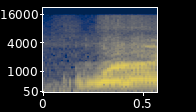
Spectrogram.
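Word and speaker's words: Nwora: My absolute dream would be Jordan Wara, I think is how you say his name. It's a silent N.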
